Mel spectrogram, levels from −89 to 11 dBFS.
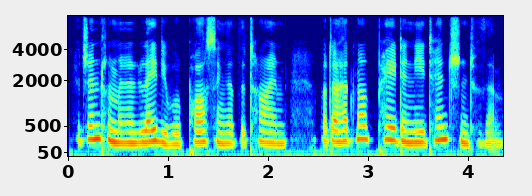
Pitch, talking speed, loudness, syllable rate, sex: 205 Hz, 250 wpm, -17 LUFS, 6.8 syllables/s, female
